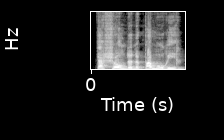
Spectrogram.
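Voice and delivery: ordinary delivery

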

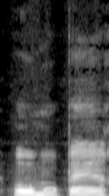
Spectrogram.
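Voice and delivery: ordinary delivery, nothing marked

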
